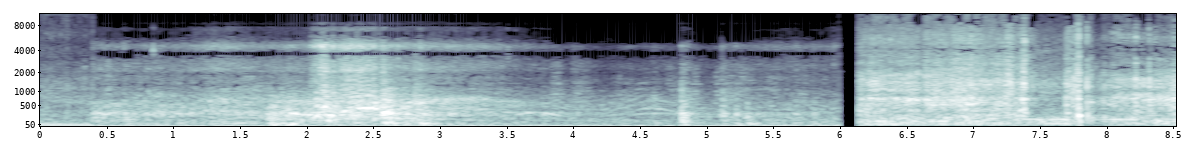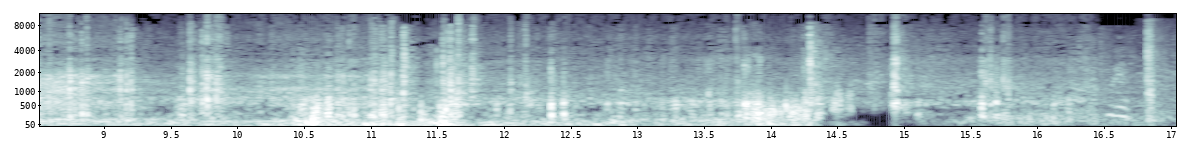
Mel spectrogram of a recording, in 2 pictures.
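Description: Skateboard wheels roll over concrete.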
